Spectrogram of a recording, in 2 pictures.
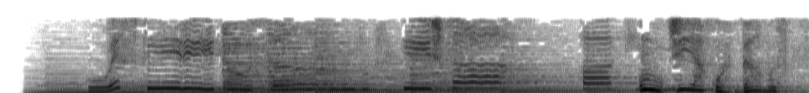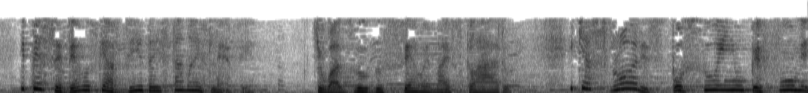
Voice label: Evangélico Romantica Feminino; Aniversários

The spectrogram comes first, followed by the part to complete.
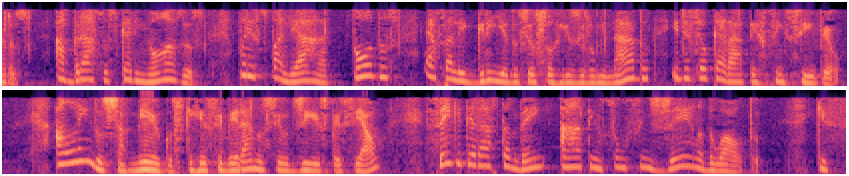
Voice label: Amiga para mãe f, Telemensagens, Dia das Maes; Telemensagens 2017

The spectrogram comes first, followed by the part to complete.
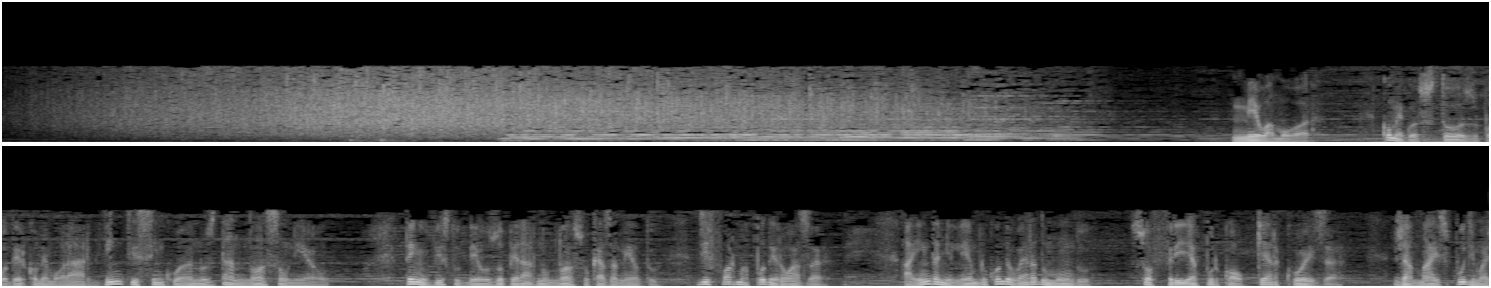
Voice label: Bodas de Prata Evangélico Masculino; ANIV. Evangelico

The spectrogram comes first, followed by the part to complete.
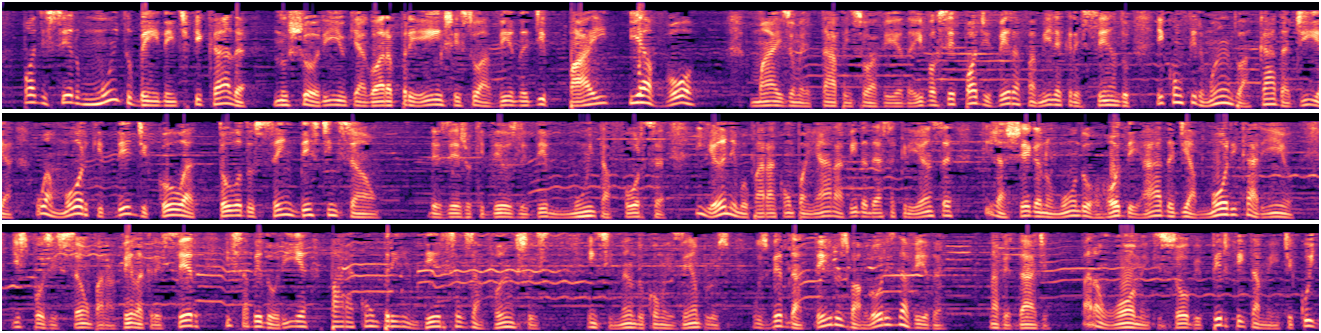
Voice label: Parabéns ao Vovô Masculino; Telemensagens; Felicitações; Telemensagens 2017

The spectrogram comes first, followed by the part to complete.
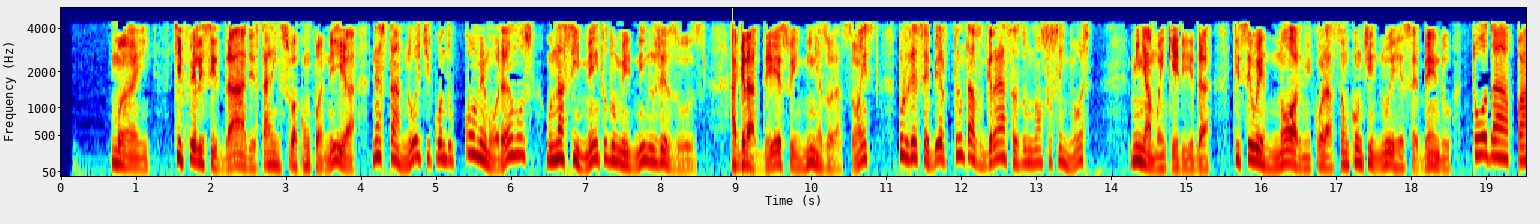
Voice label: Natal e Ano Novo Mãe Masculino; Telemensagens 2017

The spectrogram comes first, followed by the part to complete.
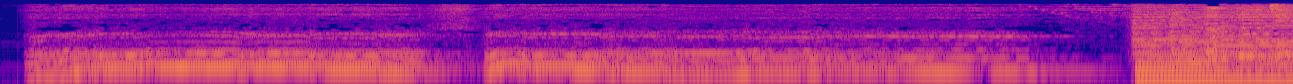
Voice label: ROMANTICO (TE GOSTO) M; ANIV. Evangelico

